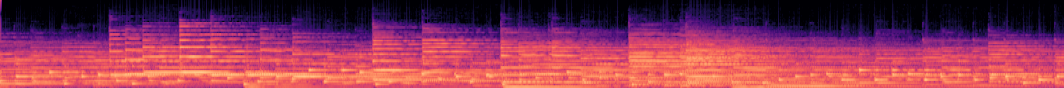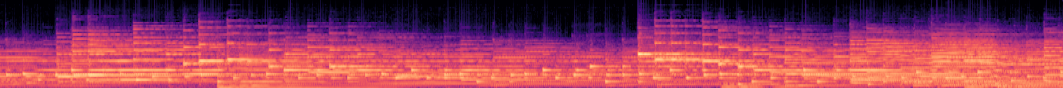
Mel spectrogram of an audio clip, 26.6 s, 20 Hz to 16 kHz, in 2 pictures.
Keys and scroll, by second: 0.1 p, 0.9 space, 1.1 Escape, 2.5 q, 5.4 s, 7.2 space, 7.5 Escape, 8.9 l, 12.8 space, 13.1 Escape, 14.0 m, 16.4 space, 17.0 Escape, 26.0 Escape, 26.5 space.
